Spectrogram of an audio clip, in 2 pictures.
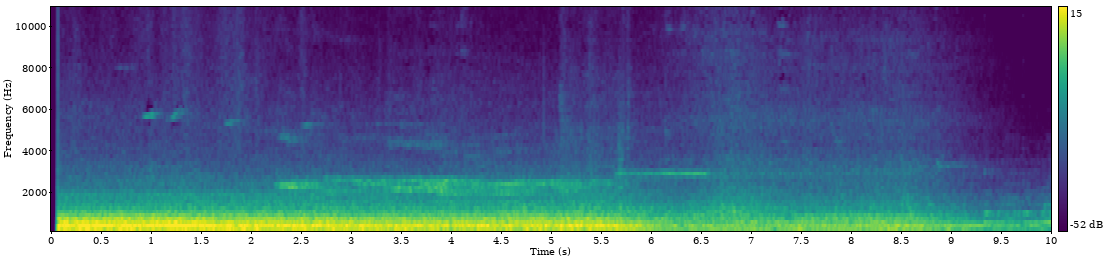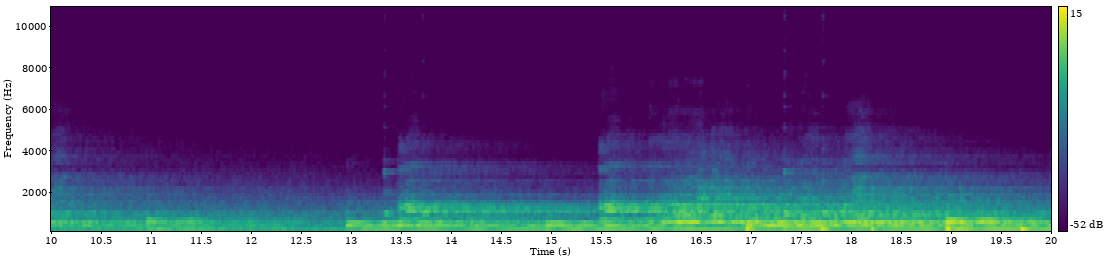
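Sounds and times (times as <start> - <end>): underground train rushing past: 0.1 - 13.0
high train whine: 0.1 - 13.2.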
